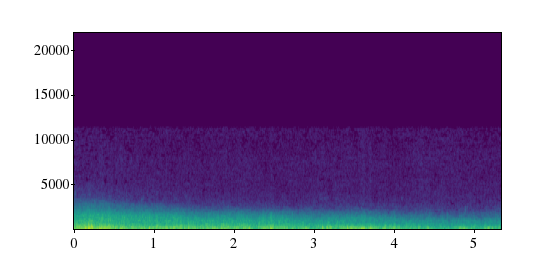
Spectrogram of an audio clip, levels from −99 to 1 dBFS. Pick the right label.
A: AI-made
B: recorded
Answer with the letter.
B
